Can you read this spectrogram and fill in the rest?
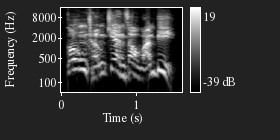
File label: advisor notification construction complete, chinese; Stellaris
